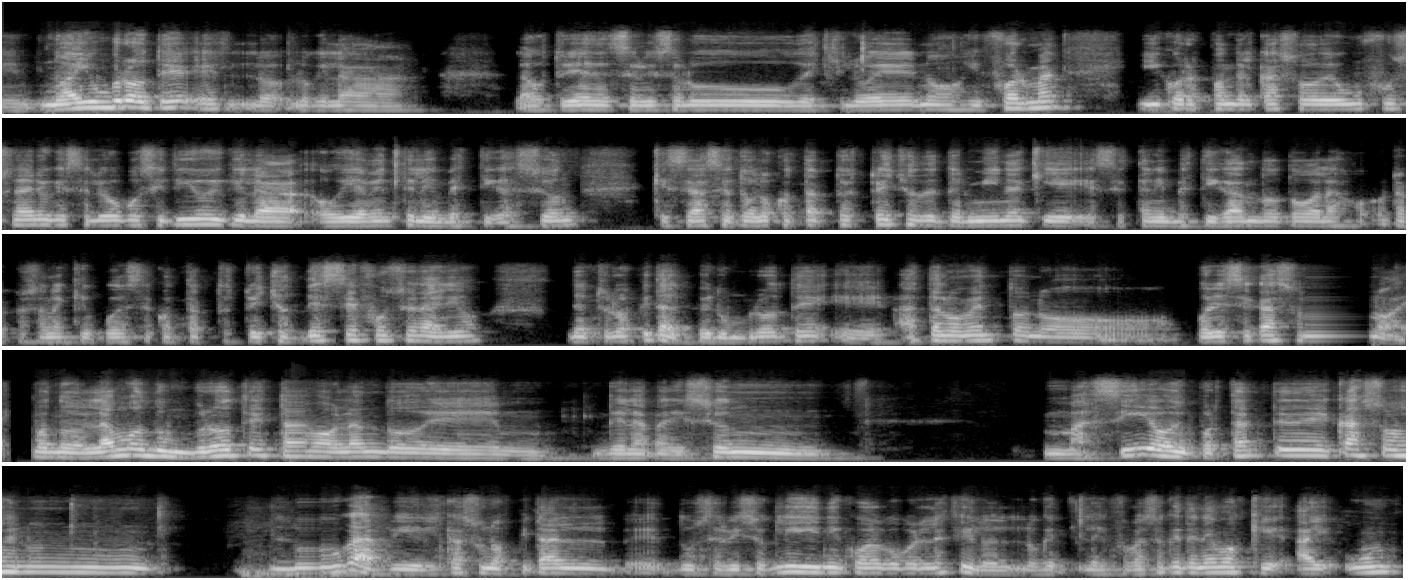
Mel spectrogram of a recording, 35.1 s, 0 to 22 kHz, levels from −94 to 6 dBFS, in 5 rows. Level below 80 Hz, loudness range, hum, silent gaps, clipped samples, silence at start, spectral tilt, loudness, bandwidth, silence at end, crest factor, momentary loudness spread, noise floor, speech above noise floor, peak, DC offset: -60 dBFS; 5 LU; none; none; under 0.1%; 0 s; -5 dB/octave; -20 LUFS; 9 kHz; 0 s; 20 dB; 11 LU; -70 dBFS; 50 dB; 0 dBFS; under 0.1%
